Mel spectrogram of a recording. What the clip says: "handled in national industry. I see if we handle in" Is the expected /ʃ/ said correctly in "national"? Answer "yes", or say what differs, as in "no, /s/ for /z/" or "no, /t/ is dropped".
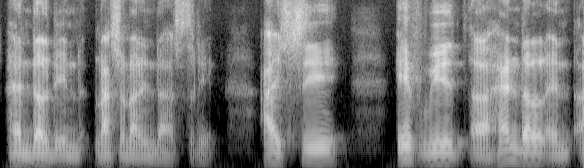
no, /s/ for /ʃ/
